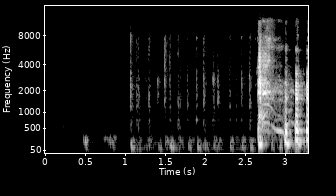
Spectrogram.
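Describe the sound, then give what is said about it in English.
Fingers type on a computer keyboard, starting with a sparse run of soft clicks. The keystrokes build into a louder, denser burst near the end. “Don't type.”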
